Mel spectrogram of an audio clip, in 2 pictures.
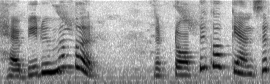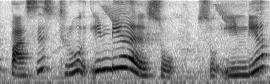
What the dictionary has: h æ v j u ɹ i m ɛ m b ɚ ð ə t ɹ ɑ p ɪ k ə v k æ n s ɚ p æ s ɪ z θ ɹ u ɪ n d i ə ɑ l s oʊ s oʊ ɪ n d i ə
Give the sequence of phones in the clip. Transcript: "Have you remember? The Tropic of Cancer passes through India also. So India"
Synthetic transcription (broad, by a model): h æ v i ɹ i m ɛ m b ɚ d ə t ɑ p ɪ k ə v k æ n s ɚ p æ s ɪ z t ɹ u ɪ n d i ə ɑ l s oʊ s oʊ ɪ n d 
